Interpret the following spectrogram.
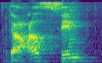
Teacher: फजअलहुम हा सीने से अदा होने वाला है और कअस्फिन आइन साफ अदा करना गले से। सौद मोटा वर्ड है, मुंह भरकर पढ़ेंगे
